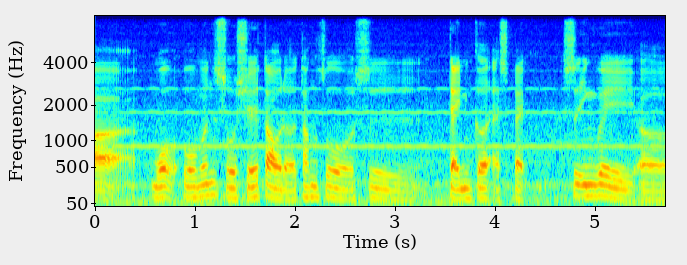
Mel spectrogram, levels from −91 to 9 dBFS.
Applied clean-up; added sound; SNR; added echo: none; Wind instrument, woodwind instrument; 16 dB; none.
